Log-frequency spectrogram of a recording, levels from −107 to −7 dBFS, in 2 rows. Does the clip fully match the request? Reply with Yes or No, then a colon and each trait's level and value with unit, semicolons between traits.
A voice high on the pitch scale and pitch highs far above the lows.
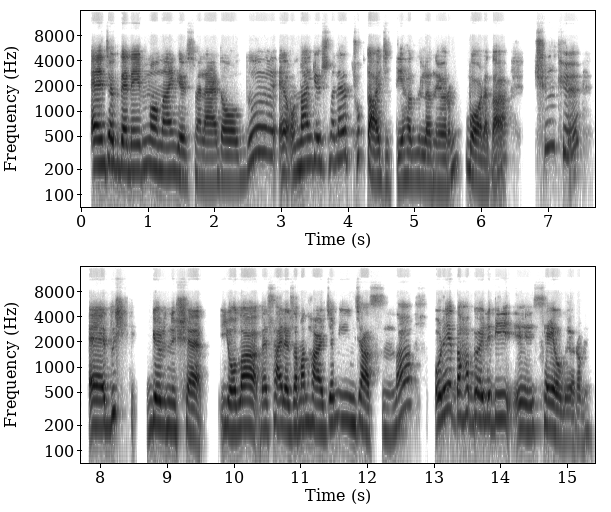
Yes: high, 200 Hz; wide, 6.3 semitones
